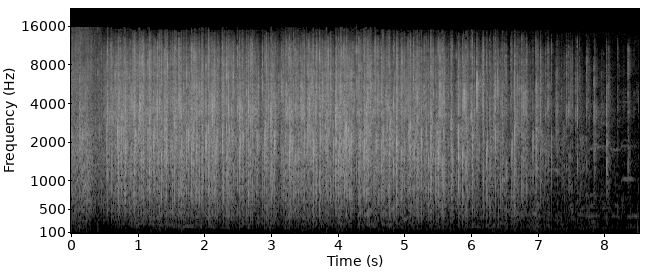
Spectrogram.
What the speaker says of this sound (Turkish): O güzel alkışlarınızla Nermin Akdemir.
